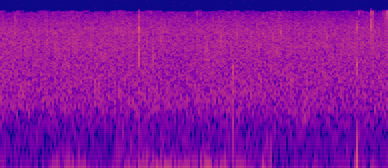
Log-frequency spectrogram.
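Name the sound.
rain falling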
